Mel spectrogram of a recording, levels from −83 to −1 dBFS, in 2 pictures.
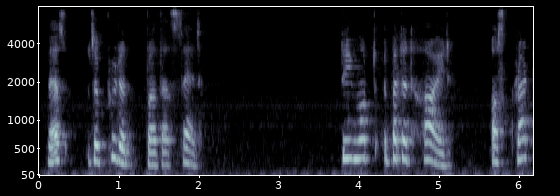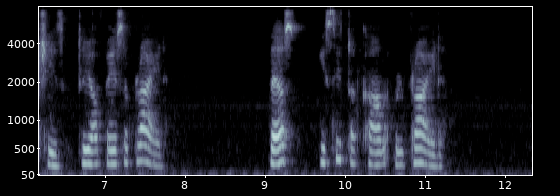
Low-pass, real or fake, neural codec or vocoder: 7.2 kHz; real; none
